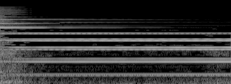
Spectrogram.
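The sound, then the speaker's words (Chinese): A foot-operated bell on a pedicab tricycle, pressed by the seated passenger, rings loud and continuous, a bright metallic tone with rich overtones that sustains without dropping off. “这是三轮车上用的，蹬三轮的师傅在前面蹬、嗯、后边坐着这个踩， 坐着的人踩”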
